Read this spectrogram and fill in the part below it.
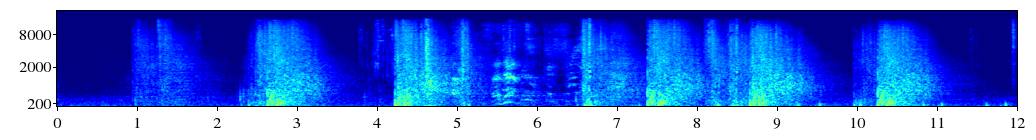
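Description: Gunshots ring out rapidly, one after another, with echo.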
